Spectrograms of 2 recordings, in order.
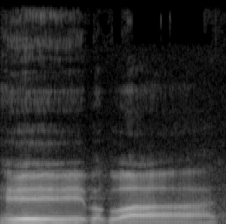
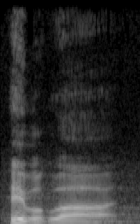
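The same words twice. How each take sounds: First: It sounds sorrowful, like a heavy sigh of grief. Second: It sounds pained, like a cry after getting hurt. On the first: The speaker has just heard sad news. "આ શોકથી" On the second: The speaker has just been injured. "આ ચોટથી નામ લીધું"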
